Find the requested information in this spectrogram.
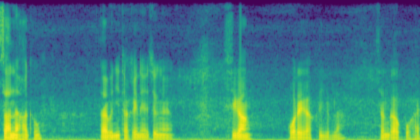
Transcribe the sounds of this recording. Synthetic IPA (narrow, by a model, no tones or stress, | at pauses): zanɯɦaɡɯw | tabinitʰakʰɯjnezɯŋɯ | siɡaŋ | kɔɾeɡakʰɯjibla | z̥ɯŋɡakʰɔ̰ɦaj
